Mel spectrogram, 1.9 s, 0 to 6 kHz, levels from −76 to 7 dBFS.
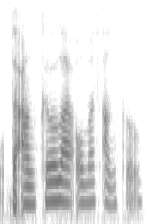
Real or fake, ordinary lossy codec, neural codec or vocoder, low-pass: fake; none; codec, 16 kHz in and 24 kHz out, 0.6 kbps, FocalCodec, streaming, 2048 codes; 5.4 kHz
